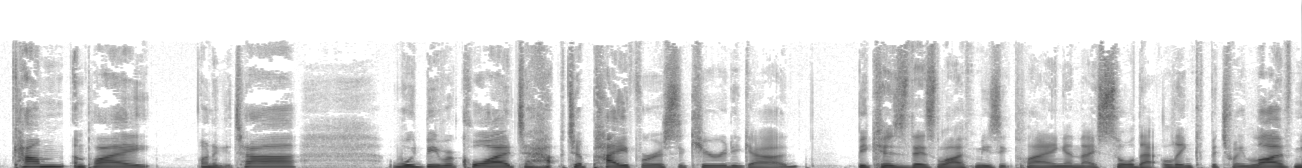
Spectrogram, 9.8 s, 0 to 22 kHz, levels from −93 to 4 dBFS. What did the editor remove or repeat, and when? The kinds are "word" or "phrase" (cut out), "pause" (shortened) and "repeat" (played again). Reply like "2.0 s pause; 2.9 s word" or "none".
none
